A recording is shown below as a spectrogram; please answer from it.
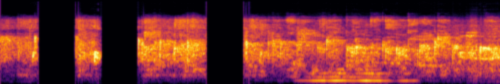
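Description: A classroom audience of children claps in a broadband burst broken by brief dropouts, with a voice faintly audible underneath toward the end.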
